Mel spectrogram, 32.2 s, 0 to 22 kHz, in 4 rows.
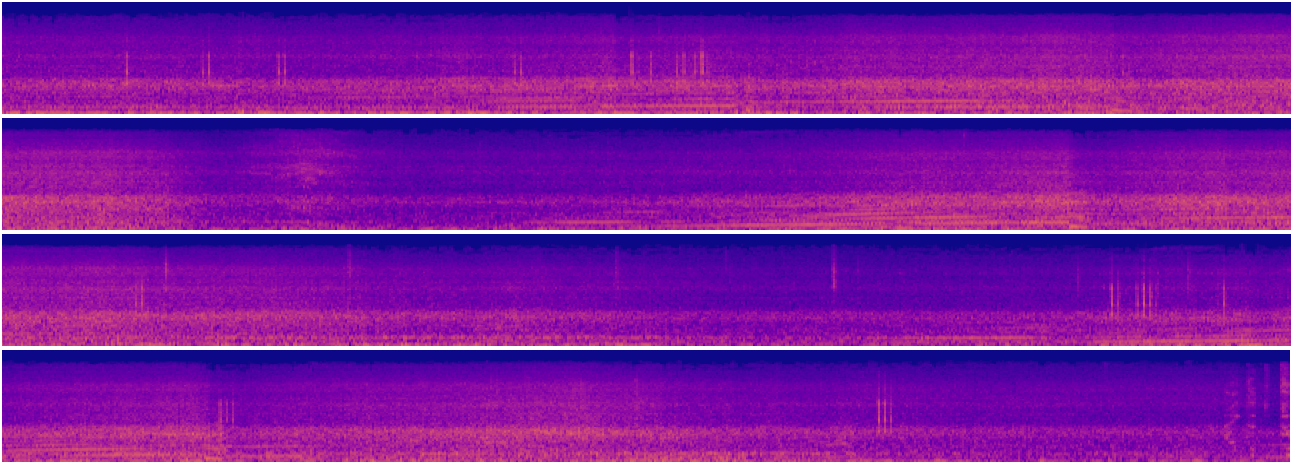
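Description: ABT-tuned Audi S3 Sportback's turbocharged four-cylinder heard from inside the cabin over road noise. It accelerates hard through the gears several times, the revs climbing and dropping at each upshift. Short exhaust burps, a "fart" or "burp", come at the gear changes.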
